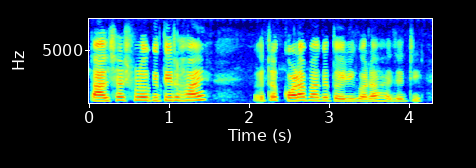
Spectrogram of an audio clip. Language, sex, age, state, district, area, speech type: Bengali, female, 18-30, West Bengal, Birbhum, urban, spontaneous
